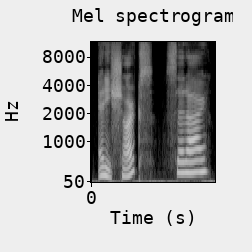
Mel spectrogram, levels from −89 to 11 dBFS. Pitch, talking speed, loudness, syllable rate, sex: 240 Hz, 130 wpm, -16 LUFS, 3.5 syllables/s, female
